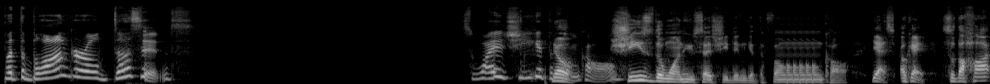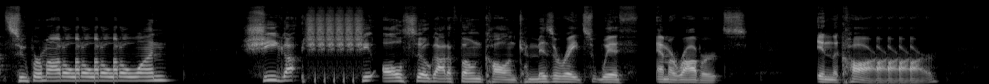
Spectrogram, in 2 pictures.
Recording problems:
audio stuttering; 4 times, first at 8 s

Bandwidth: 16 kHz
